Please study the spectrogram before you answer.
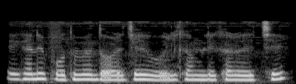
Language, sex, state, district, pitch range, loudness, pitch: Bengali, female, West Bengal, Alipurduar, 210-240 Hz, -14 LUFS, 225 Hz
